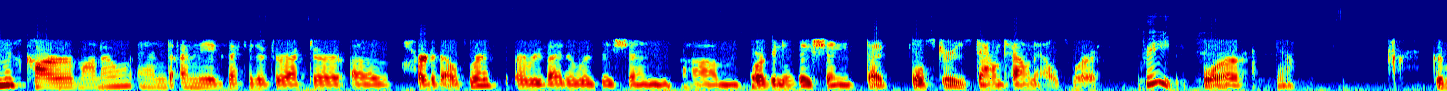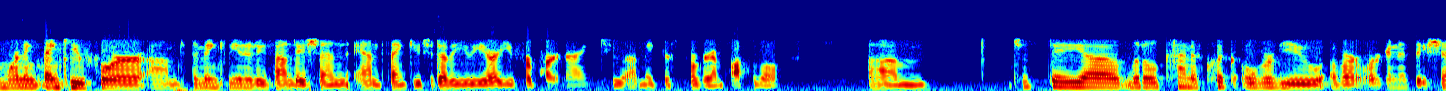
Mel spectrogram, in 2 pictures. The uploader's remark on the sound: This was WERU’s 3rd year celebrating Giving Tuesday with a call in show dedicated to area nonprofits. Representatives from area nonprofits called in to talk about the work they are doing in the community.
